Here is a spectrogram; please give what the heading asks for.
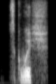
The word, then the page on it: squish: British English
